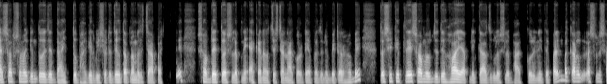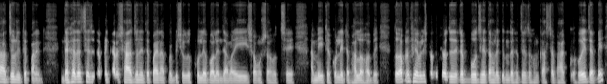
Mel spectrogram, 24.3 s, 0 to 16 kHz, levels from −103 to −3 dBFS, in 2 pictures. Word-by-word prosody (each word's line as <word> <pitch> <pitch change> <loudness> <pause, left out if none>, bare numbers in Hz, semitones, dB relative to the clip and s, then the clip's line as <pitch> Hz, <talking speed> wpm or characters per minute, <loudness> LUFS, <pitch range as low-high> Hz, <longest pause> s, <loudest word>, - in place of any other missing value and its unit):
সবসময় 130 0 +1
কিন্তু 120 0 -3
ওইযে 110 0 +2
দায়িত্ব 95 +1 -4 0.2
ভাগের 90 +1 -3
বিষয়টা 95 - -4
যেহেতু 110 0 +3
আপনার 105 0 -1
মাঝে 100 -1 -3
চাপ 95 -2 +1
আসছে। - - -12 0.7
সব 130 -2 +4
দায়িত্ব 110 -1 +7
আসলে 100 -1 -1
আপনি 100 - -5 0.2
একা 100 - -1
নেওয়ার 95 -2 -3
চেষ্টা 95 0 -4
না 95 - 0
করাটাই 90 0 -3
আপনার 90 +2 -8
জন্য 90 0 -7
বেটার 90 0 -1
হবে। 105 +3 0 0.4
তো - - -2
সেক্ষেত্রে 145 -2 +2 0.2
সম্ভব 125 -2 +6
যদি 115 0 +2
হয় 120 -1 +9
আপনি 100 0 -7
কাজগুলো 95 0 -1
আসলে - - -5
ভাগ 90 0 -4
করে 95 0 -2
নিতে 90 - -4
পারেন - - +4
বা, 170 - +4
কারো 145 0 +6 0.2
আসলে 140 - -9
সাহায্য 115 -1 +2
নিতে 100 - -1
পারেন। 90 -2 -4 0.5
দেখা 110 +6 +5
যাচ্ছে 125 +1 +2
যে - - -2
আপনি - - -4
কারোর 110 0 +1
সাহায্য 105 +1 +5
নিতে 100 0 -1
পারেন। 100 -1 +3
আপনার 95 - -8
বিষয়গুলো 95 0 -4
খুলে 100 0 +2
বলেন 90 -1 +2
যে - - -1
আমার 90 0 -3
এই, 90 - -2
এই - - -6
সমস্যা 90 0 -5
হচ্ছে। 85 - -10 0.5
আমি 95 +2 -3
এটা 95 - -6
করলে 105 +1 -2
এটা - - -2
ভালো 100 -1 +3
হবে। - - -2 0.4
তো - - -8
আপনার 145 - -2
ফ্যামিলির 135 -2 +2
সদস্যরা 120 - +1
যদি 115 -1 +3
এটা 110 - +2
বোঝে 110 0 +3
তাহলে 100 0 +1
কিন্তু 100 0 -5
দেখা 100 0 -4
যায় 100 -1 -4
যখন 100 0 -11
কাজটা 95 0 -5
ভাগ 90 -1 -4 0.3
হয়ে 120 - +5
যাবে, - - +2
100 Hz, 205 wpm, -24 LUFS, 95-115 Hz, 0.7 s, হয়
